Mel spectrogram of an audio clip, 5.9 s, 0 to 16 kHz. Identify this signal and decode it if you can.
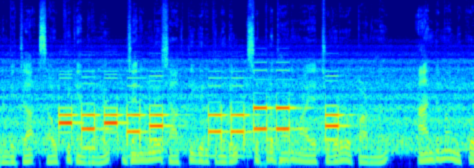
DTMF, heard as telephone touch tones, dialled by machine, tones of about 160 ms, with speech in Malayalam. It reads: *4*17 1166 7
